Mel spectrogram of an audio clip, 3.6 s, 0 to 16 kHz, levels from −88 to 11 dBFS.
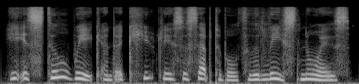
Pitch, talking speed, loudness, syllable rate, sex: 215 Hz, 185 wpm, -20 LUFS, 5.3 syllables/s, female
